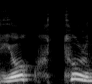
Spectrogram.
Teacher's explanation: bu ek buradaki D harfinin t'ye döndüğünü ünsüz benzeşmesinin olduğunu görüyoruz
